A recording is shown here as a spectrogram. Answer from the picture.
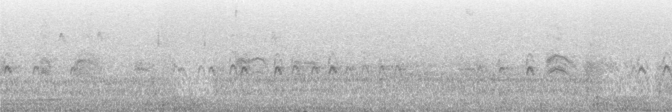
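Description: Wild birds calling: a long run of short, arched calls repeated in quick series, at times several a second, with a faint steady tone beneath.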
